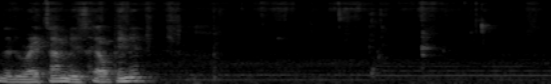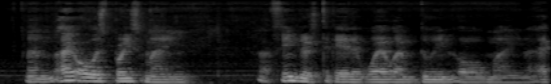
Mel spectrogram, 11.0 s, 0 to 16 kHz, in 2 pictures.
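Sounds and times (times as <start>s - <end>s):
potter's wheel humming: 0.0s - 11.0s
hands working wet clay: 1.2s - 8.3s.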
